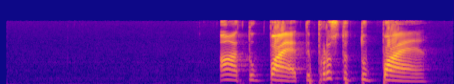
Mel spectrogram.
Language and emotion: Russian, angry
